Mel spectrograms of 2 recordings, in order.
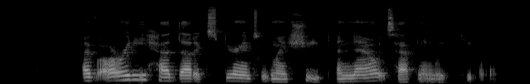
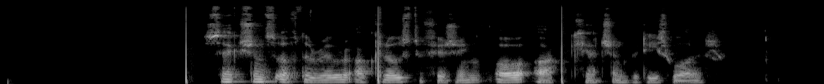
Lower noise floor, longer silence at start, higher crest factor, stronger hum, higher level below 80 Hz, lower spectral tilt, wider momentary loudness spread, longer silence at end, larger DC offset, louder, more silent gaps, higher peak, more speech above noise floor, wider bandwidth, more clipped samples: second, -82 dBFS vs -89 dBFS; second, 0.85 s vs 2.05 s; second, 18 dB vs 26 dB; neither; second, -82 dBFS vs -62 dBFS; about the same, -3.5 dB/octave vs -4.5 dB/octave; first, 15 LU vs 12 LU; second, 0.45 s vs 1.05 s; neither; second, -36 LUFS vs -28 LUFS; neither; second, -20 dBFS vs -4 dBFS; second, 46 dB vs 61 dB; about the same, 15.5 kHz vs 16 kHz; neither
